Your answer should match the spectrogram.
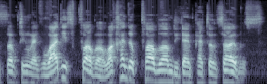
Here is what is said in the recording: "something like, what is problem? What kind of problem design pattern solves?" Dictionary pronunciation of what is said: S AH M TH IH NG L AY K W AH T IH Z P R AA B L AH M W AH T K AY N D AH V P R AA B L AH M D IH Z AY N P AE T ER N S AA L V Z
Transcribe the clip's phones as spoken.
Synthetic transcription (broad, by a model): S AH M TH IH NG L AY K W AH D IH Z P R AA B L AH M W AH T K AY N D AH V P R AA B L AH M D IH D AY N P AE T ER N S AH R V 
